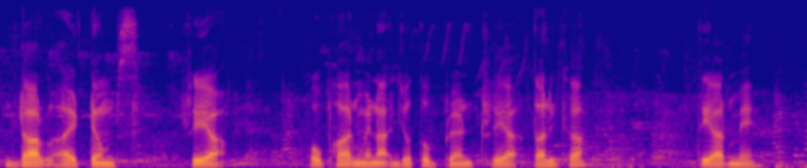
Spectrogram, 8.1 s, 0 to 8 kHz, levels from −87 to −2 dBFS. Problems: continuous background conversations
